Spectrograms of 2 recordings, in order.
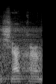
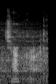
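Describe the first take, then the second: First: The word is said with a French-sounding pronunciation. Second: The word is said with a Sanskrit-style pronunciation. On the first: The speaker calls it wrong. "the person who started saying chakra ... They wanted to sound French" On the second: The speaker calls it right. "it's hard to say chakra ... It's a Sanskrit word. Say it correctly"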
